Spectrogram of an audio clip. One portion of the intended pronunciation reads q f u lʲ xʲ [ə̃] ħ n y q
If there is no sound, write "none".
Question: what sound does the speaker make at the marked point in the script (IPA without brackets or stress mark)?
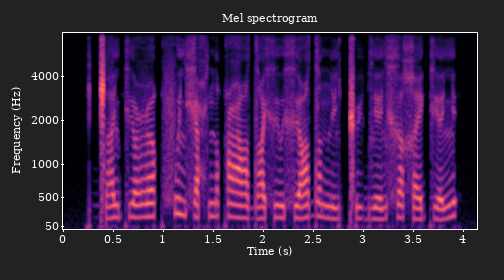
ə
